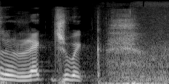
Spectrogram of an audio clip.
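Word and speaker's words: Reykjavík: Iceland की थोड़ी pronunciation problem है, इट्स रेक्जविक।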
